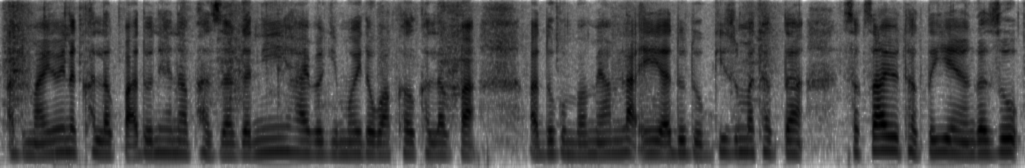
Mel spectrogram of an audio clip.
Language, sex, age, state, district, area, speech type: Manipuri, female, 18-30, Manipur, Thoubal, rural, spontaneous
